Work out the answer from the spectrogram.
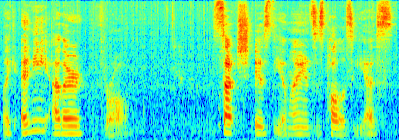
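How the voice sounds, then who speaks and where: A blunt, skeptical young woman from a fantasy game speaks her mind, read aloud by a woman in her everyday voice. The reading stays plain and unacted. Some gravelly fry colors the lower notes. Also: takes it slowly, a little hiss or hum, low-quality recording. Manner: reads dialogue aloud in a plain voice.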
